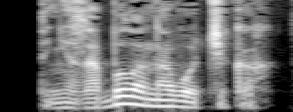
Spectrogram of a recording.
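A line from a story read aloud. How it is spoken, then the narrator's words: Plain. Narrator (Russian): спросил капитан караула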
